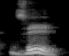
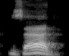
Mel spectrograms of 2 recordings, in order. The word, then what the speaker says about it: Z: In the United States, the name for the letter is pronounced like Z, but in the rest of the English-speaking world, it is pronounced like Zed.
